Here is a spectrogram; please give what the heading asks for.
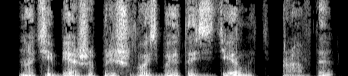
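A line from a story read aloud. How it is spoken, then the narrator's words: Quiet sarcastic whisper. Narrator (Russian): тихий голосок язвительно шептал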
